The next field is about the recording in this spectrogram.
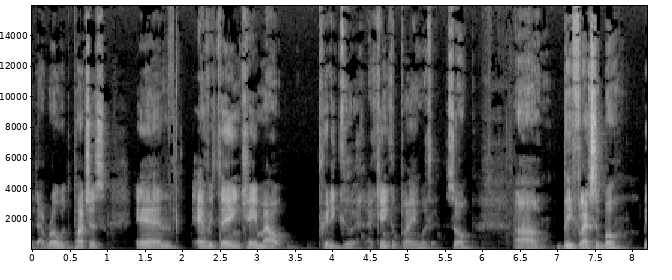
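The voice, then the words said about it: Heavier voice, sore throat. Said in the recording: “I've got a little bit of a sore throat, so I may sound a little heavier than I normally do.”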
